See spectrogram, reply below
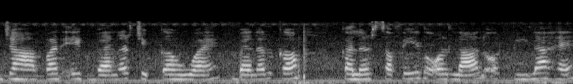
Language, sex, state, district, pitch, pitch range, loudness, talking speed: Hindi, female, Jharkhand, Jamtara, 235 Hz, 225-250 Hz, -17 LUFS, 165 wpm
